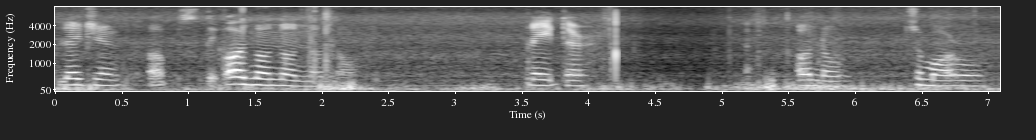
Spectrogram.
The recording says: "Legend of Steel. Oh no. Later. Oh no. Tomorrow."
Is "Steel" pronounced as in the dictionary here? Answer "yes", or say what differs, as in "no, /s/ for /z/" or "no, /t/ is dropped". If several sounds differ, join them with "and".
no, /n/ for /l/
